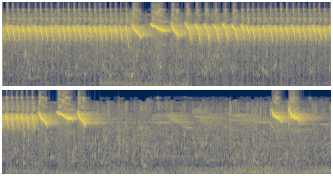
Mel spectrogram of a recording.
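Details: Pleci (white-eye) master song for training cage birds: a long, very fast, high trill of evenly repeated notes lasting about two seconds, a second trill, a few sharp chirps, then near silence before one last short phrase.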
